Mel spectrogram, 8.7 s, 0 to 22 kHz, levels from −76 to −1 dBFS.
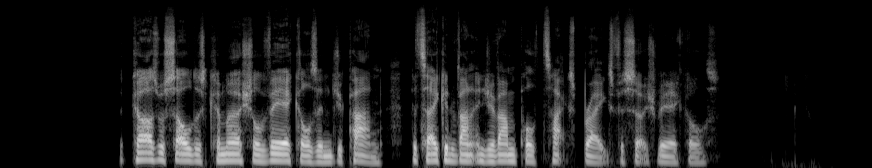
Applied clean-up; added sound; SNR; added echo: neural mask model DeepFilterNet 3.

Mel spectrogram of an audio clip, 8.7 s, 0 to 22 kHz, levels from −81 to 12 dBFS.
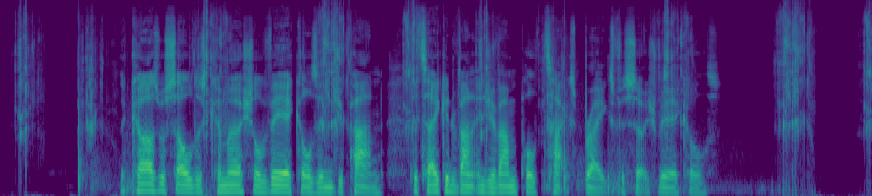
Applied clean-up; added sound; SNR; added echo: none; Fireworks + Chewing, mastication; 17 dB; none.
